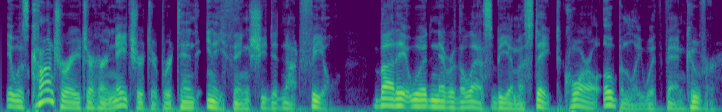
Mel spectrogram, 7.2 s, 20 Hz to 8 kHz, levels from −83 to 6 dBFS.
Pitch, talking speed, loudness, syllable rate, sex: 95 Hz, 210 wpm, -18 LUFS, 6.3 syllables/s, male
